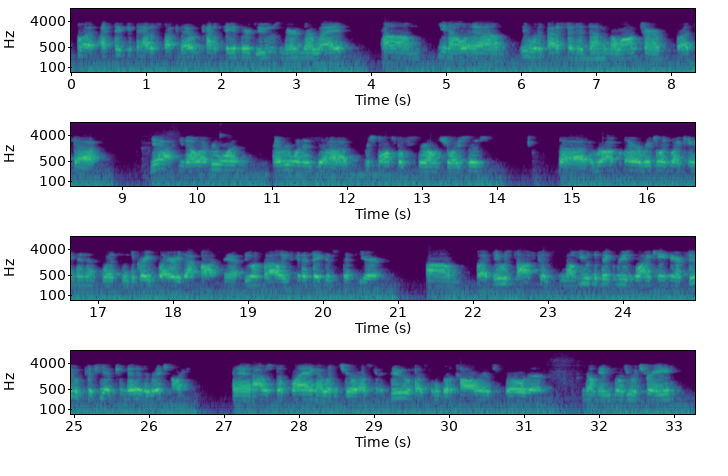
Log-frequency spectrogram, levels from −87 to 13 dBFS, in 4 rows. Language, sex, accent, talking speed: English, male, American, 225 wpm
